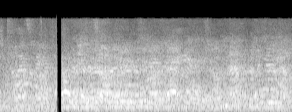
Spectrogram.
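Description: Indistinct chatter of several people's voices, as of spectators in the stands at a ballpark. The sound cuts out completely for a split second a little under a second in.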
